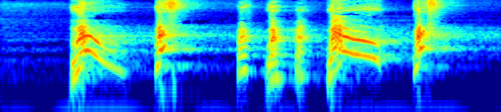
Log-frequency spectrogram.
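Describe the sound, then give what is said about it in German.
A small, light-brown dachshund barks six times in quick, yappy bursts, fairly loud, with short pauses and a quick double yip in the middle. “Sie nahm den kleinen, hellbraunen Dackel auf den Arm und schwang sich auf Mondscheins Rücken.”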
